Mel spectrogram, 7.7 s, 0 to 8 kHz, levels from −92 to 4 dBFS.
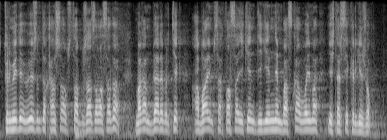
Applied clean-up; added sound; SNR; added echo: none; none; none; none.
